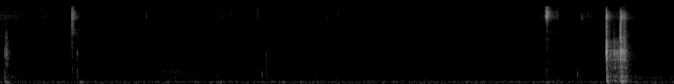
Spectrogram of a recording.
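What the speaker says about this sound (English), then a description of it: "I will stamp this in black ink on my black paper" A rubber stamp inked in black is pressed onto black paper, giving a faint early tap, then a cluster of sharper close knocks and presses near the end in an otherwise quiet room.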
